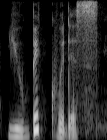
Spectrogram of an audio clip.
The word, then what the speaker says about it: ubiquitous: Ubiquitous, this T changes to a D, ubiquitous.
